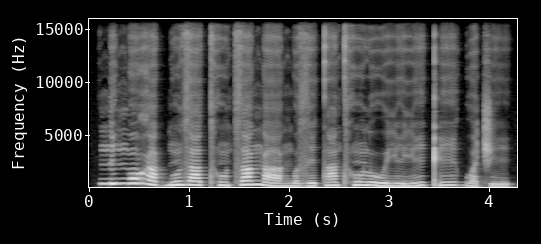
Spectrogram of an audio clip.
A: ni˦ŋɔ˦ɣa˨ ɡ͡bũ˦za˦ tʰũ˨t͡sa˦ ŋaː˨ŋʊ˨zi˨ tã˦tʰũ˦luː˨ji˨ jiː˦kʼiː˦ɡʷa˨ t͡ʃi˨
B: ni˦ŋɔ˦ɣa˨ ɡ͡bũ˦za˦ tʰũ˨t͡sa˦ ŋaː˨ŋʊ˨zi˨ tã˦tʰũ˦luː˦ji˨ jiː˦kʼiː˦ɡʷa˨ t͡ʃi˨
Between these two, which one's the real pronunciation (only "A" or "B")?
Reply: A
